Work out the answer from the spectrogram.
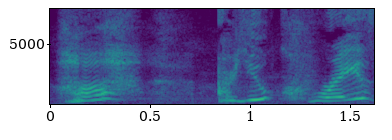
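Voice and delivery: sudden high, alarmed cry; shocked outburst. Acted. A mercenary has bitten his tongue, shocked cry of disbelief. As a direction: jolt up in disbelief at what he did.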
